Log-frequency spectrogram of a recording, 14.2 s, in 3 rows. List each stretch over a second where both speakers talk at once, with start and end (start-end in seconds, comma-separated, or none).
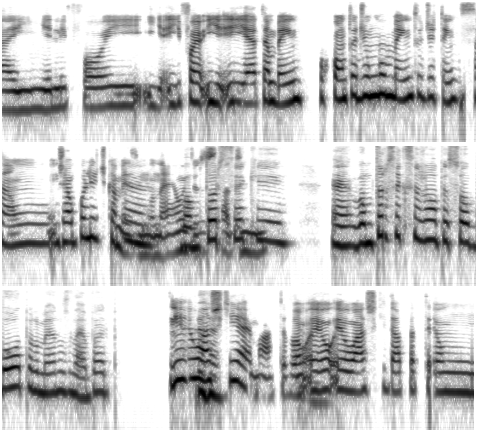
6.0-7.4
